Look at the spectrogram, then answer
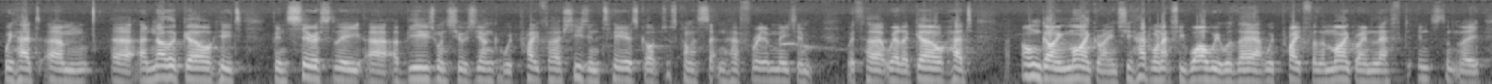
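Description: A man preaching, telling a testimony story in church with earnest excitement. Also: mid-range voice, moderate pace, hardly any pauses.

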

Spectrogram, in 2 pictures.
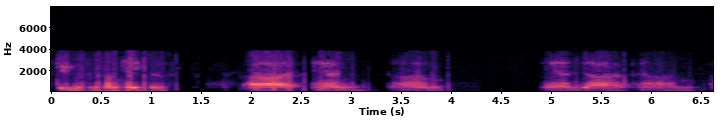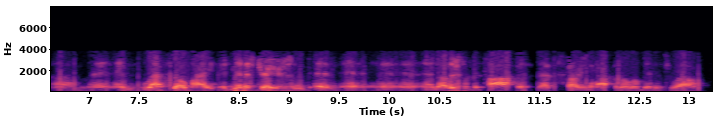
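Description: A man giving a phone interview as a company executive, speaking haltingly with many fillers and restarts. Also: mid-range voice, slight background noise. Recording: tinny phone line.

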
